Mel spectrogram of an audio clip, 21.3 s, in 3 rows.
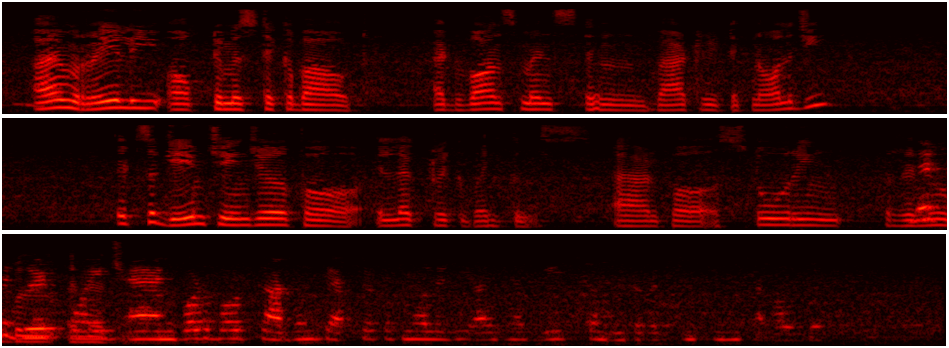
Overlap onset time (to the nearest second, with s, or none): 14 s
